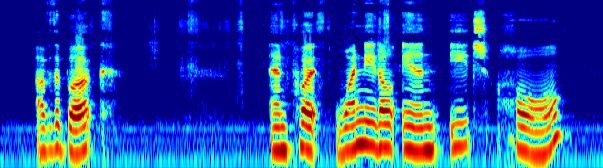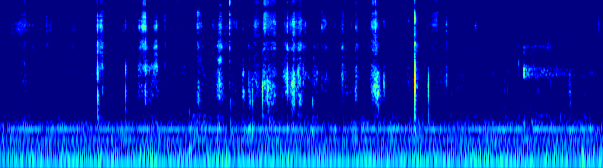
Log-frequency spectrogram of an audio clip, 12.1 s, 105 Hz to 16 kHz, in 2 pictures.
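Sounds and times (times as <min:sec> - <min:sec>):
steady low hum: 0:00.0 - 0:12.0
paper rustling and needle clicks: 0:06.4 - 0:12.0.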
